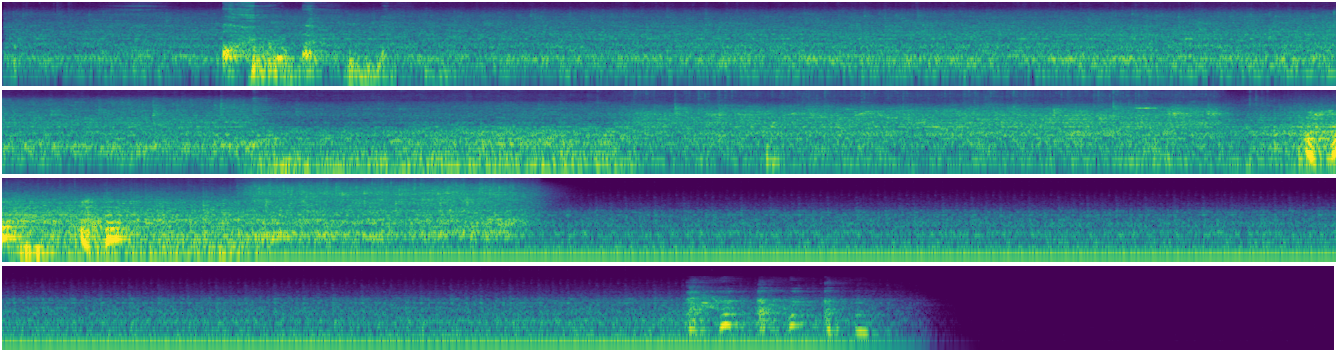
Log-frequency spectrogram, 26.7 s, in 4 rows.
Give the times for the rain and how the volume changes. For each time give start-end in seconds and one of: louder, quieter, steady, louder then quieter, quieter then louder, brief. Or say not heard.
0.0-16.1 louder.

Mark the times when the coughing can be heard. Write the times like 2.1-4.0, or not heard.
0.1-2.2, 13.2-14.0, 23.4-24.4.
